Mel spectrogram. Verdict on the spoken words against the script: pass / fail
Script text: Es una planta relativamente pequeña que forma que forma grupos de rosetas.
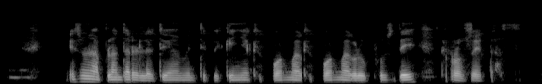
pass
